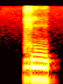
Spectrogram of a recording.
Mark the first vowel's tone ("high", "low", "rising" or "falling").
low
